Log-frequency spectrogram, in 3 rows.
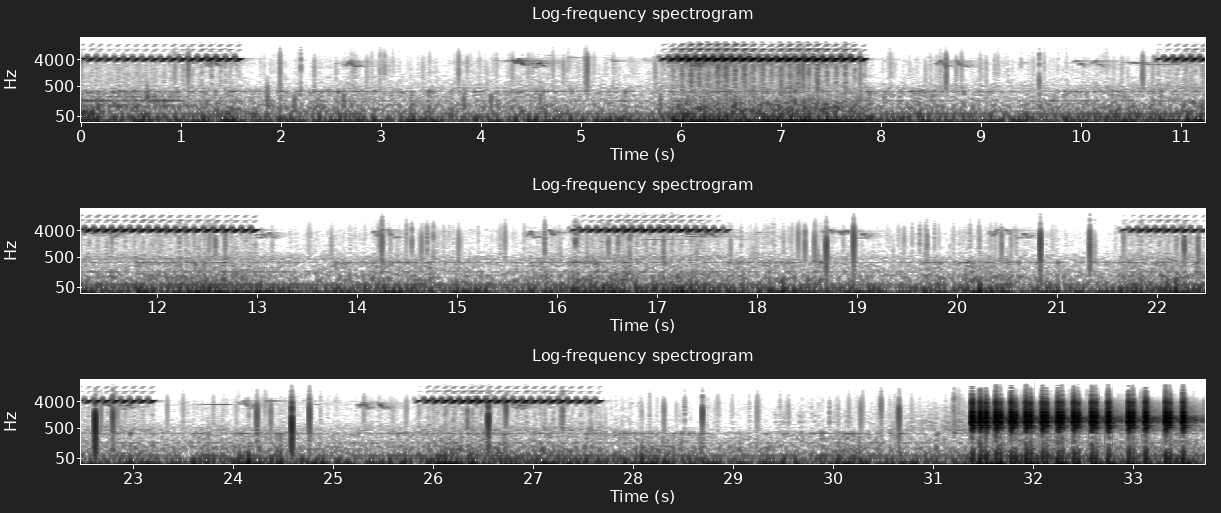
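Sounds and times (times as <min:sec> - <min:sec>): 
slate-colored junco dry rapid trill: 0:00.0 - 0:01.6, 0:05.8 - 0:07.9, 0:10.8 - 0:13.1, 0:16.2 - 0:17.8, 0:21.6 - 0:23.2, 0:25.8 - 0:27.7, 0:31.4 - 0:33.7.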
